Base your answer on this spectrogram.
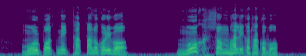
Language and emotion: Assamese, angry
